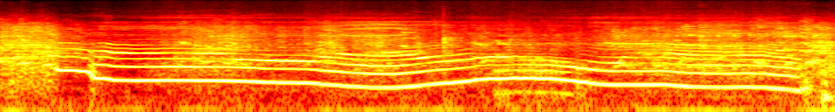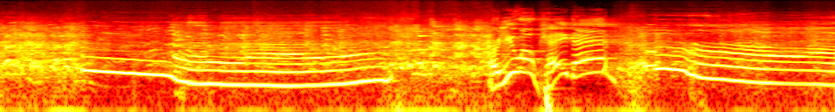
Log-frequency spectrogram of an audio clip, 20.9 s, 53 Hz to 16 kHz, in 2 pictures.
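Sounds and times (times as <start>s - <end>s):
laughter: 0.0s - 17.0s, 18.0s - 20.8s
voice imitating humpback whale song: 0.7s - 10.4s, 11.4s - 15.5s, 18.8s - 20.8s.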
